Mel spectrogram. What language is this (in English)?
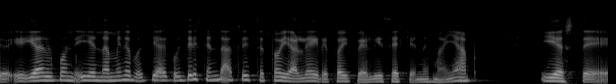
Rayón Zoque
